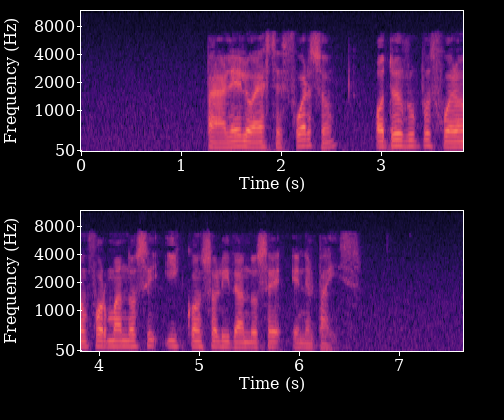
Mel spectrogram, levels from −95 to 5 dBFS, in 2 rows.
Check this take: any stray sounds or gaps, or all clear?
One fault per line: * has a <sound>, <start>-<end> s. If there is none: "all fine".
all fine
